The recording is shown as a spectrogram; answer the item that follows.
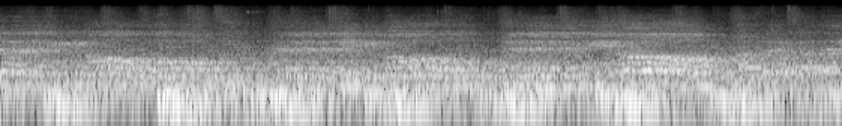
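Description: A choir singing a church hymn with musical accompaniment.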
